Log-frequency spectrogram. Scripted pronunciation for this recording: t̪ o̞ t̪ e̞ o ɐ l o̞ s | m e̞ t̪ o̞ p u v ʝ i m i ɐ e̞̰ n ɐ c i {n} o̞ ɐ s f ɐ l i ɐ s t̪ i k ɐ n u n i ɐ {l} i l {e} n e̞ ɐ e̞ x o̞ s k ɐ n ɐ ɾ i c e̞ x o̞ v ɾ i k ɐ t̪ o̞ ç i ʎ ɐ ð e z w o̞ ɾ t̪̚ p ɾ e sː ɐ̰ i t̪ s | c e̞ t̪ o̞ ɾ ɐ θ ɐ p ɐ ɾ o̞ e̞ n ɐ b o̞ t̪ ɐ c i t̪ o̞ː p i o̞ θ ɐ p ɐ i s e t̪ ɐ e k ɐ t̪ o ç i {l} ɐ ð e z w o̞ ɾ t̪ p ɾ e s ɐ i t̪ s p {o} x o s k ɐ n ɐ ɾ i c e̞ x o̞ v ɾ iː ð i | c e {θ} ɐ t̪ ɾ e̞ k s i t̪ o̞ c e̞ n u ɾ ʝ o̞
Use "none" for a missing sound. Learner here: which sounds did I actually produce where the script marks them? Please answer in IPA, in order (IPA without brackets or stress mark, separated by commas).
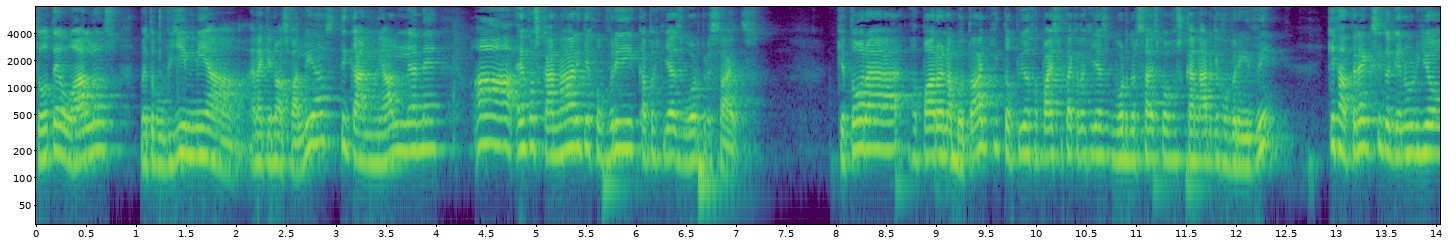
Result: n, l, e, ʎ, u, θ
